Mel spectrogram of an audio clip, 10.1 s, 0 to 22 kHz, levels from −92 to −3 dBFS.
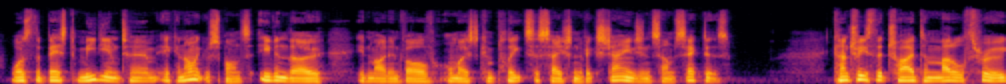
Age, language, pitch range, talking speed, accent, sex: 40-59, English, 105-130 Hz, 150 wpm, Australian, male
